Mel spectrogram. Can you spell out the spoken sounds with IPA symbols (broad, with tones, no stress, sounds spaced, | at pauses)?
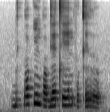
b ɪ˨ ɡ͡b ɔ˦ k ĩ˦ b ɔ˨ ɡ ɛ˦ tʰ eː˦ n f ʊ˨ kʼ ɪ˦ r ʊ˨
